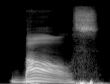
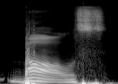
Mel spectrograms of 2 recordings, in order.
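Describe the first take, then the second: No difference in how they are said.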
